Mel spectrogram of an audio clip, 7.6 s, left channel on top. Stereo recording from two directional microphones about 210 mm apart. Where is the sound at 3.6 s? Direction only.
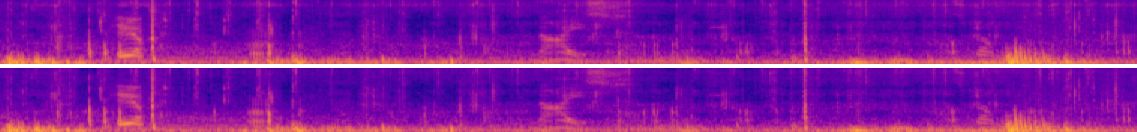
5° right (ahead or behind).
